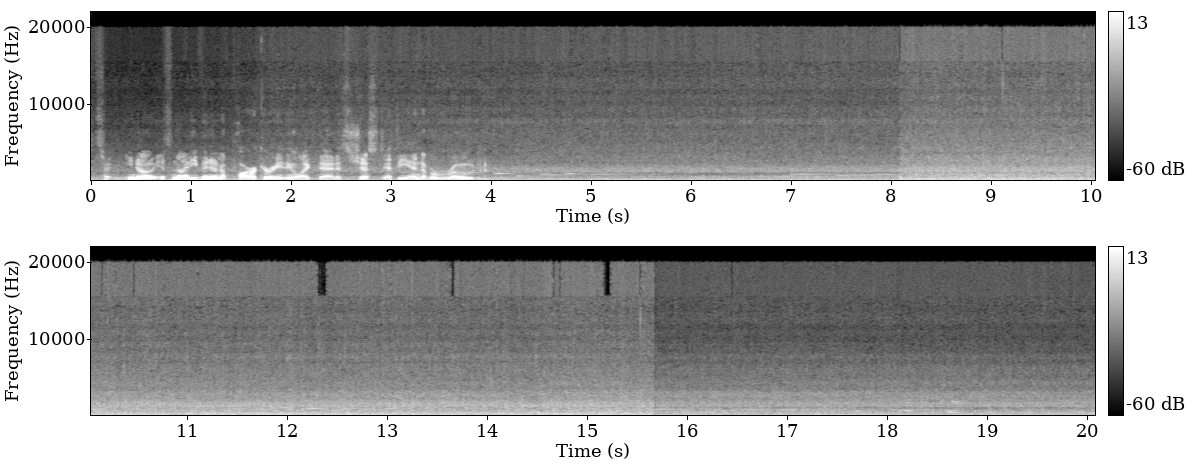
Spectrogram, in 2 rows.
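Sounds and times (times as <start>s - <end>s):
flowing creek water: 0.0s - 20.0s.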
